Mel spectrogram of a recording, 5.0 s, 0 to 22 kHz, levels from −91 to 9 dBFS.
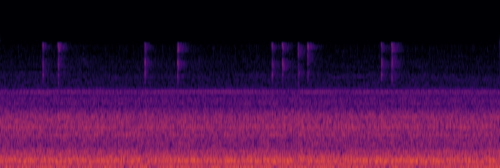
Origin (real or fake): real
